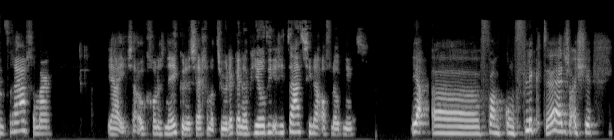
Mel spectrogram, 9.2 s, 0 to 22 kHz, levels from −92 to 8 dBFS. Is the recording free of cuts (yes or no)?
no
